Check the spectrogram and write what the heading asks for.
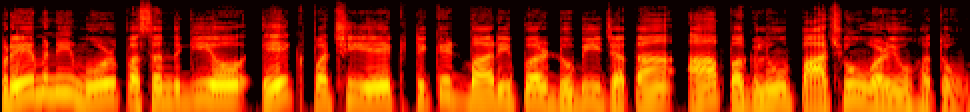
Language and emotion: Gujarati, neutral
